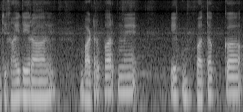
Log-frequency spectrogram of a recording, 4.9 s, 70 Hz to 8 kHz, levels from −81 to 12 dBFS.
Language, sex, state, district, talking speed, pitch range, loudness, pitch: Hindi, male, Uttar Pradesh, Jalaun, 135 wpm, 125-150 Hz, -19 LUFS, 130 Hz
